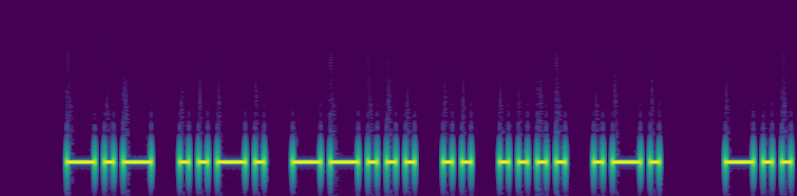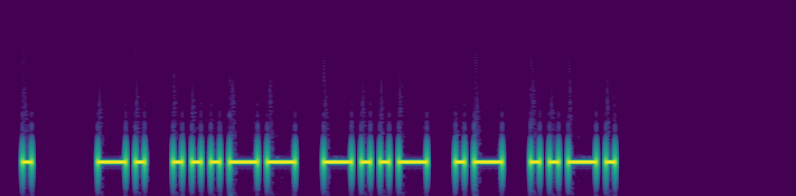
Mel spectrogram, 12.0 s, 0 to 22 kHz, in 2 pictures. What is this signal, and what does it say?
Morse code, heard as a keyed tone, about 17 wpm, 700 Hz. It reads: KF7IHR DE N3XAF
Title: USA Callsign DE Callsign 17wpm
